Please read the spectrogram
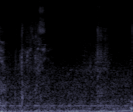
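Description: Low, uneven outdoor background rumble with a faint steady hum and a few soft clicks.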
